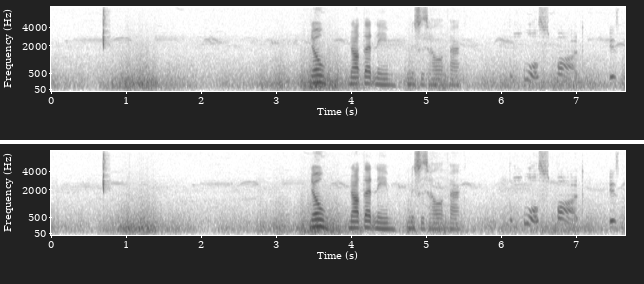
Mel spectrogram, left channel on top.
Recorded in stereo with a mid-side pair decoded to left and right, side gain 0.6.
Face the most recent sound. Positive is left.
turn(degrees=-25)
